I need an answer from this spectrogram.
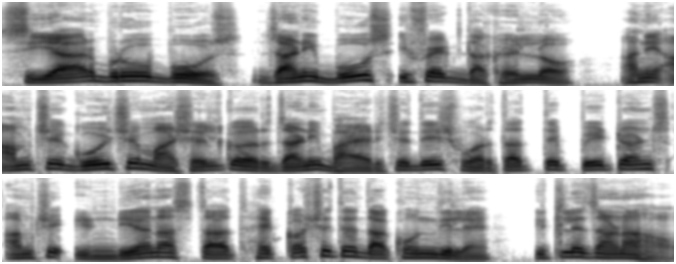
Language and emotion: Goan Konkani, neutral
